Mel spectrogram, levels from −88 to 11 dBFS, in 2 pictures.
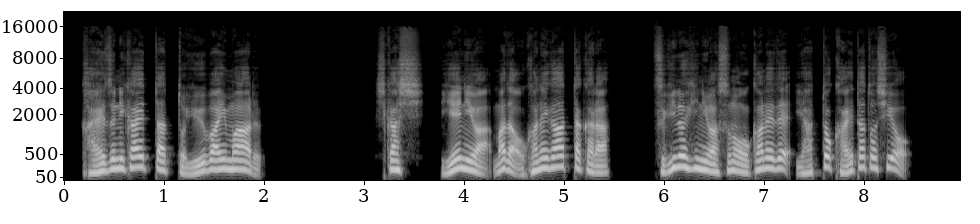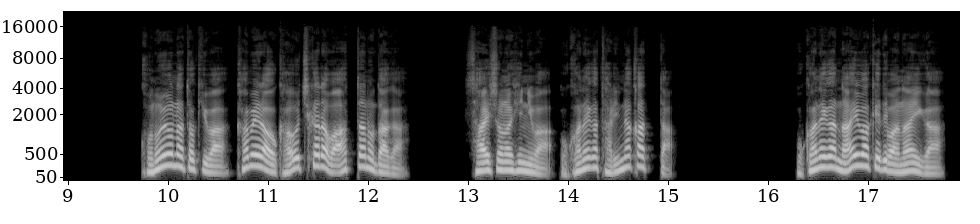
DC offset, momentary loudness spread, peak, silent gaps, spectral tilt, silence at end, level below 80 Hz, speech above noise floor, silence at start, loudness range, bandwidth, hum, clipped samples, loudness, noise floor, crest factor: under 0.1%; 8 LU; -2 dBFS; none; -7.5 dB/octave; 0.15 s; -56 dBFS; over 75 dB; 0.2 s; 3 LU; 13 kHz; none; under 0.1%; -15 LUFS; under -90 dBFS; 14 dB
